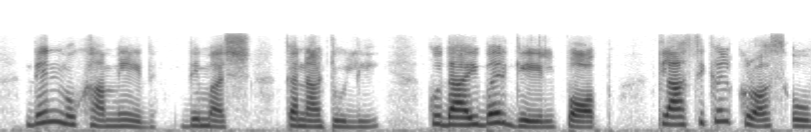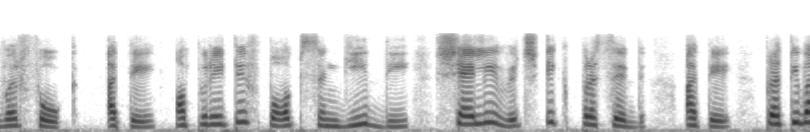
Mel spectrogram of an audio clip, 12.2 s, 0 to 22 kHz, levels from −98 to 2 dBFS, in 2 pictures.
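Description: No technical faults can be heard in the speech, which comes through the AMR wideband (HD Voice) codec at 12.65 kbit/s with only the light coding effects expected at that rate.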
